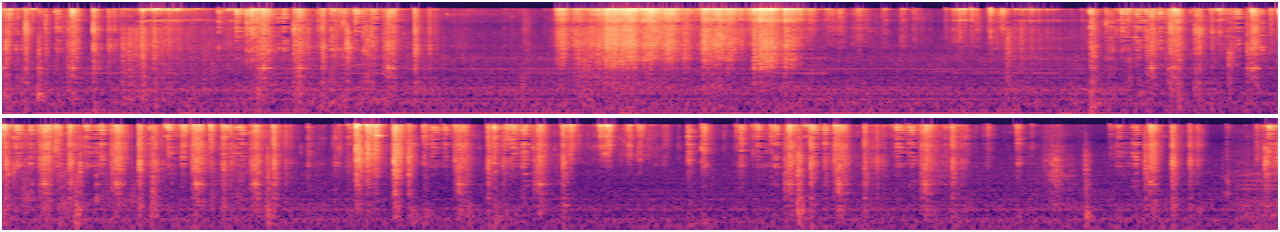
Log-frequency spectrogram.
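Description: Coins clink and clatter as they drop onto a metal tray.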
